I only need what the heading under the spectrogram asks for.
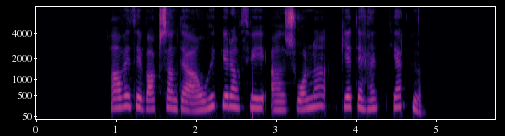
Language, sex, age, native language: Icelandic, female, 60-69, Icelandic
